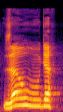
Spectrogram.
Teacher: Berhubung ini waqaf berhenti di sini, maka hunya berubah menjadi sukun. Begitu. Berubah mati.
